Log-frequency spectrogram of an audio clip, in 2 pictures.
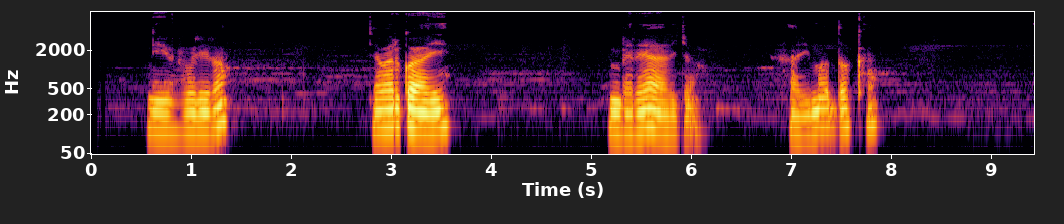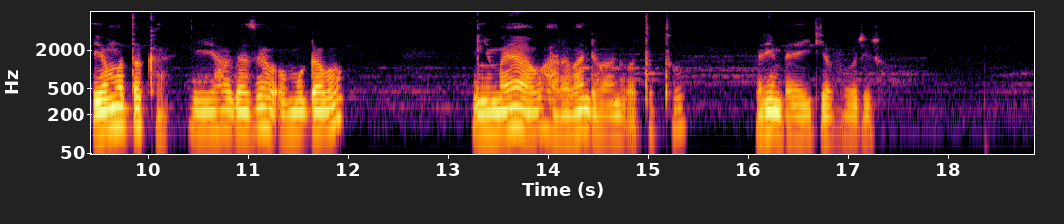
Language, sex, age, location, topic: Kinyarwanda, male, 25-35, Kigali, health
